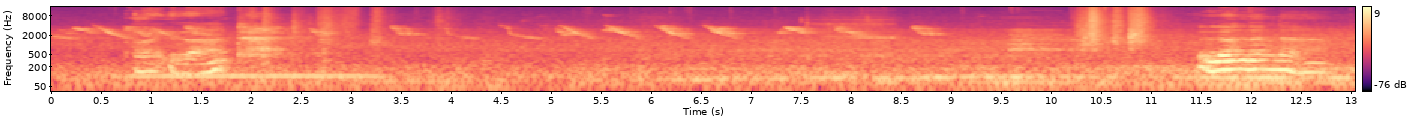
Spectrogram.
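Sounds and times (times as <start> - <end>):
bird chirping: 0.0 - 9.4
brief rustling: 10.2 - 11.1.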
